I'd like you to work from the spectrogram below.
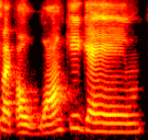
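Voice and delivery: usual speaking voice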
